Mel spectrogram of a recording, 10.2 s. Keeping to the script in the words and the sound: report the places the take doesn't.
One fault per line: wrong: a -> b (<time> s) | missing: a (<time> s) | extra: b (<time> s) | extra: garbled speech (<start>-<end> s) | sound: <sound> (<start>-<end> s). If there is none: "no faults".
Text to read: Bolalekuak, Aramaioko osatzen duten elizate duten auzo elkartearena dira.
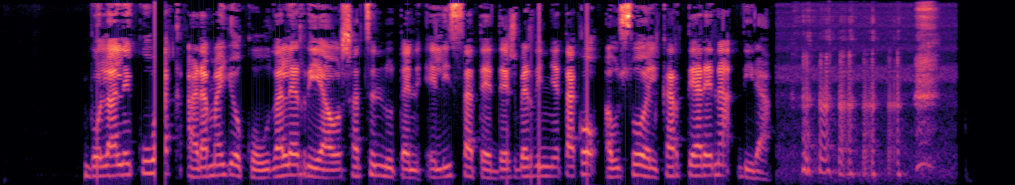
sound: dropout (1.5-1.7 s)
extra: udalerria (2.7 s)
wrong: duten -> desberdinetako (5.0 s)
sound: laugh (7.9-9.4 s)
